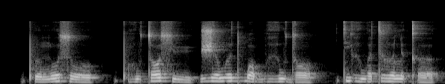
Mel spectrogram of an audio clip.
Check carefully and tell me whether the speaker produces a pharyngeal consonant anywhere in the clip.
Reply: no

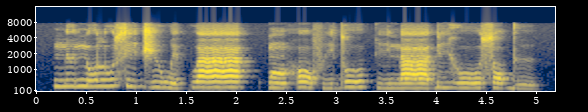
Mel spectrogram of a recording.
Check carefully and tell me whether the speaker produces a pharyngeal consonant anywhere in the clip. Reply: no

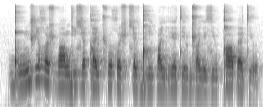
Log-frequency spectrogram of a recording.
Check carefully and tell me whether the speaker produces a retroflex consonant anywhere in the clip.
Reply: yes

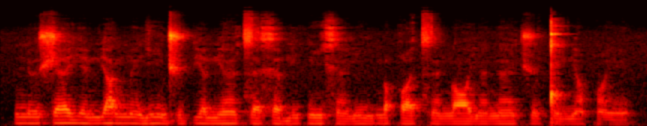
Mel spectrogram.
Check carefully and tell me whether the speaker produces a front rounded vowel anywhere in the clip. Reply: yes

